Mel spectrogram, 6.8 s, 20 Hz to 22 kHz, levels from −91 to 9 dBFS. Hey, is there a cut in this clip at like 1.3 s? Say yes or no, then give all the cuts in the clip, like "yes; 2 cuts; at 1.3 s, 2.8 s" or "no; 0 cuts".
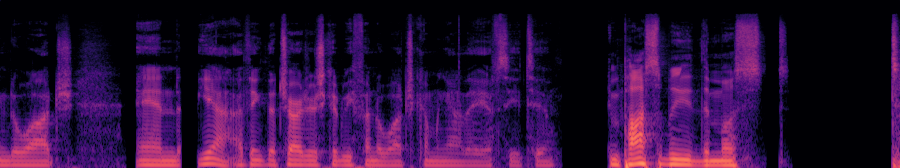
yes; 1 cut; at 1.3 s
